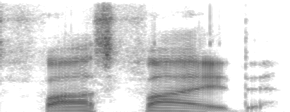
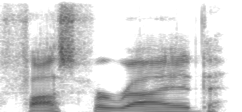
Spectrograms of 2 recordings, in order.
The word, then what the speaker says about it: phosphide: and the name is phosphide. If you said phosphoride or phosphoricide, I wouldn't blame you, but almost always it's just 2 syllables.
